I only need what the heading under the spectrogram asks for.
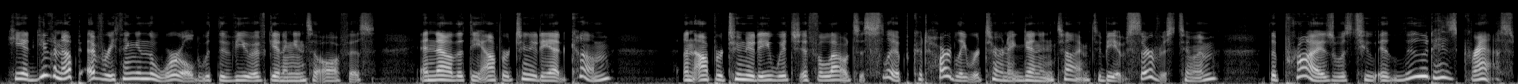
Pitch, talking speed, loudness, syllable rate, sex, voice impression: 215 Hz, 180 wpm, -19 LUFS, 5.6 syllables/s, female, feminine, adult-like, tensed, powerful, clear, fluent, slightly raspy, friendly, lively, intense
